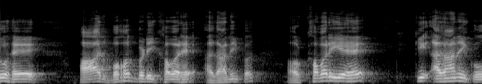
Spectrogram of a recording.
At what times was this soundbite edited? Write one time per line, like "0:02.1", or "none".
none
